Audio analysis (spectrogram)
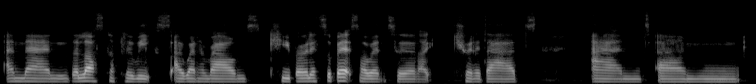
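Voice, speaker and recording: Low-voiced young woman, chatty and laughing. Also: completely flat delivery, moderate pace, smooth, no echo. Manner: laughs often, chatty storytelling. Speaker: guest. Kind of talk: casual chat.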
